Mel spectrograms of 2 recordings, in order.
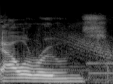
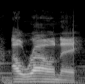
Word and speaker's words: Alraune: Oh, yeah, the Alarunes. Alraune is how you pronounce it. It's a German word.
